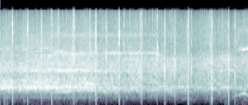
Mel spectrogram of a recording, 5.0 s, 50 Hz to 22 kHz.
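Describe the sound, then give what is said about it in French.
A packed crowd of about 6,000 people in two full halls in Paris applauds steadily, dense clapping with a few sharper claps standing out. No one speaks, and the applause carries on at an even level throughout. “À Paris, tout va bien, nous sommes 6000, les deux salles sont combles, des gens font la queue dehors, il y a énormément d'ambiance et je vous propose qu'on applaudisse jusqu'à ce que Lyon nous entende.”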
